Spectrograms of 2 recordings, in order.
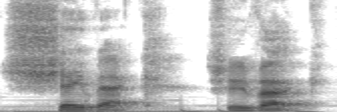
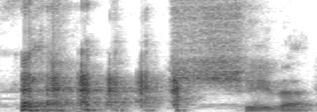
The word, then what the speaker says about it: Tè Bheag: good it's really good how do you pronounce that again chevek you had it what do you think drop a message in the comments let us know could you have pronounced it shiva i couldn't have i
